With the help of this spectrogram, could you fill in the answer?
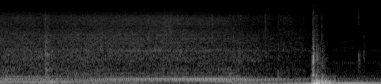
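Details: Honda Civic Type R EP3 after a new injector driver was soldered into the ECU: quiet, steady low hum at idle, no misfire or stumble, one brief thump near the end; engine idling cleanly, repair successful.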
